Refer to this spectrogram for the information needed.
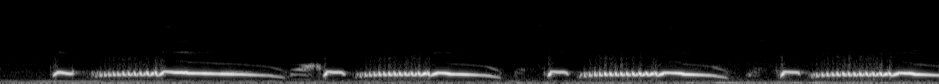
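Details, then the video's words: White Barbary dove calling "mpuk jeruuu" repeatedly: crisp short introductory notes, each followed by a long, throaty trilled coo that falls away, spaced roughly every two and a half seconds over a soft low hum. "SUARA BURUNG PUTER PUTIH || MPUK JERUUU || SUARA BURUNG PUTER MERDU"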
